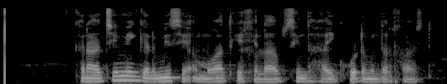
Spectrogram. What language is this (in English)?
Urdu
